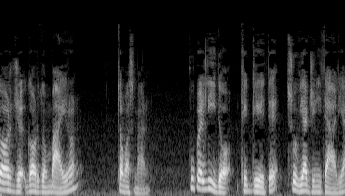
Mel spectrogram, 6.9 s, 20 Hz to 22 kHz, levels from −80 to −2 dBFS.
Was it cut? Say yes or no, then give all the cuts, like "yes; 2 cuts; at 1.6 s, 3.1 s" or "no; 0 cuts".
yes; 3 cuts; at 2.3 s, 3.9 s, 5.7 s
